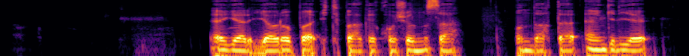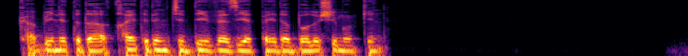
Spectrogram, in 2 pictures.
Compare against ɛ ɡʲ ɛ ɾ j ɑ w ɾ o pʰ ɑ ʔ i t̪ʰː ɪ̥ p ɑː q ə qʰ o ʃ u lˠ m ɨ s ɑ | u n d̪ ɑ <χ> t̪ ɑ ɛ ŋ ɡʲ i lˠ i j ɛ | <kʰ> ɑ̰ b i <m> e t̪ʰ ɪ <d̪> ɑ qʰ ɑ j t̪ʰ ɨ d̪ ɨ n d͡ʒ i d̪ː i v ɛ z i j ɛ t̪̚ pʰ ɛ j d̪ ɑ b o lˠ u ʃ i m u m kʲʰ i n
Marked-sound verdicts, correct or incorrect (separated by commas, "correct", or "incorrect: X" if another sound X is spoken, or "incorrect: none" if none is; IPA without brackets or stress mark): correct, correct, incorrect: n, correct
